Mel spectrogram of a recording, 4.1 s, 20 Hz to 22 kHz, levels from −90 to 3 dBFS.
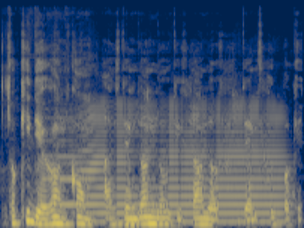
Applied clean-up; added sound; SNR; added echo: neural mask model RNNoise.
